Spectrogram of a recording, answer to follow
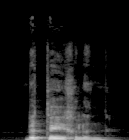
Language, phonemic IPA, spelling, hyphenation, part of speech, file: Dutch, /bəˈteːɣələ(n)/, betegelen, be‧te‧ge‧len, verb, Nl-betegelen.ogg
- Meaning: to tile, to put tiles on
